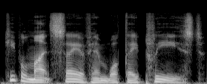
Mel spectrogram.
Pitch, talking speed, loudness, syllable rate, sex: 105 Hz, 230 wpm, -17 LUFS, 5.1 syllables/s, male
